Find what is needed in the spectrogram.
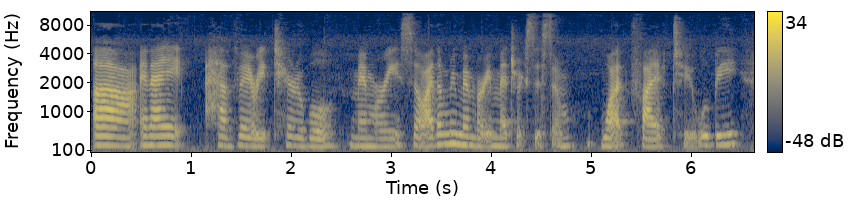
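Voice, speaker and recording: A woman with a Spanish accent talks with hardly any pauses. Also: moderate pace. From Spain, Madrid region. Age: 20s. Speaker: vlogger. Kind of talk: casual chat. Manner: hesitant, many fillers.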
